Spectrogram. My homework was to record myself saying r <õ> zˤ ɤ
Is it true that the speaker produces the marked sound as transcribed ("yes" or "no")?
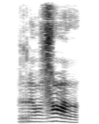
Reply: yes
